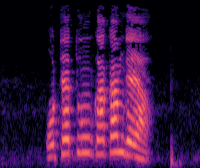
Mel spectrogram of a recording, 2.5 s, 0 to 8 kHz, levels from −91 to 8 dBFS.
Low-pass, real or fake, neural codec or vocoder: 7.2 kHz; real; none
